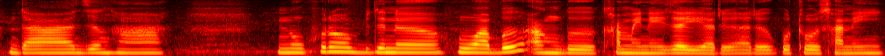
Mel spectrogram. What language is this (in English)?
Bodo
